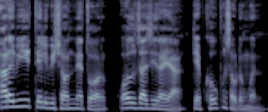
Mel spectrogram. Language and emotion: Bodo, neutral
